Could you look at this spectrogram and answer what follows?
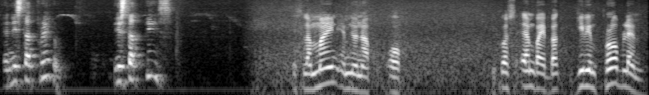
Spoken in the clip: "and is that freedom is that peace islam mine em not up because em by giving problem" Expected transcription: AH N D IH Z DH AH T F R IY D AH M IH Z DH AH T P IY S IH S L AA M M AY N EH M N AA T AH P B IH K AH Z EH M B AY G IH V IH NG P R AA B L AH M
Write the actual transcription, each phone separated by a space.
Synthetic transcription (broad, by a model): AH N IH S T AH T F R IY D AH M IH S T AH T P IY S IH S L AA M M AY N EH M N AA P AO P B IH K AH S EH M B AY G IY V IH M P R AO B L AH M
